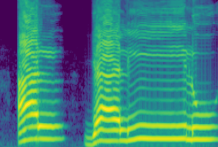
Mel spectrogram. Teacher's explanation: lamnya mempunyai harakat sukun dan tetap dibaca walaupun lamnya sukun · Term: izhar Qomariah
